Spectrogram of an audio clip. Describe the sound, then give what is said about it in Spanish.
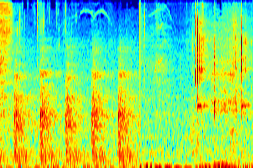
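Rapid, steady hammering with a hammer, evenly spaced knocks, somewhat muffled, followed by a couple of sharper, brighter strikes near the end. “va a pedir disculpas por los ruidos si escucháis lo del martillo, porque esto es.”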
